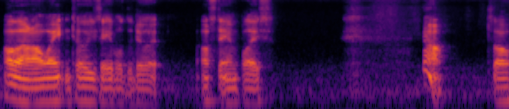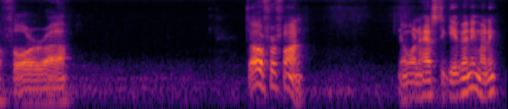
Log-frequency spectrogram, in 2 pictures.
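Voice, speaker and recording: A man chatting casually on a live stream, rambling and excitable, greeting viewers loudly. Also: low-pitched, normal speed, long pauses.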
